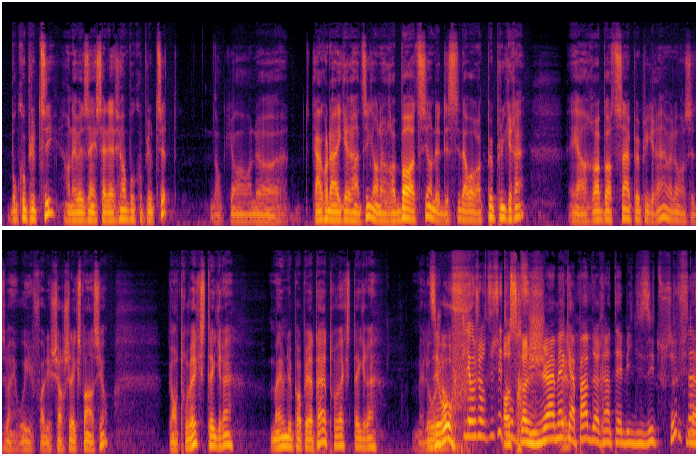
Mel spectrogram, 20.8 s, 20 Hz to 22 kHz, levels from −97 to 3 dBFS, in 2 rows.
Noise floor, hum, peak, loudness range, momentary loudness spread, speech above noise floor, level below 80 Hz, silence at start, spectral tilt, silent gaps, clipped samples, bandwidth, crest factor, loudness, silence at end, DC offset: -56 dBFS; none; 0 dBFS; 8 LU; 14 LU; 36 dB; -48 dBFS; 0.1 s; -4.5 dB/octave; none; under 0.1%; 16 kHz; 22 dB; -21 LUFS; 0 s; under 0.1%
